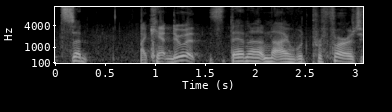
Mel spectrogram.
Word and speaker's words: Zdena: Oh, it's check. Fuck. Zdena. It is just Zdena. Okay, cool. Thank you. If you please, Sister Zed... I can't do it. Zdena and I would prefer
